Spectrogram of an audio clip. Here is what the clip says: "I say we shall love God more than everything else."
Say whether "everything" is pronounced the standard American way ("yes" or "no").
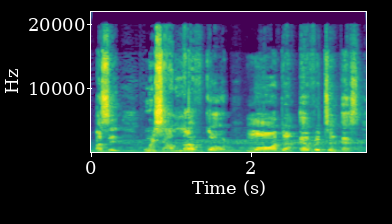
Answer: no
